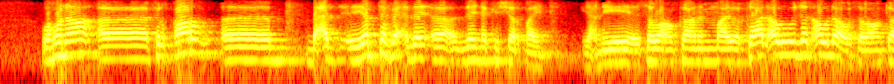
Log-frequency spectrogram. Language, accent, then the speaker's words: Arabic; Iraq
